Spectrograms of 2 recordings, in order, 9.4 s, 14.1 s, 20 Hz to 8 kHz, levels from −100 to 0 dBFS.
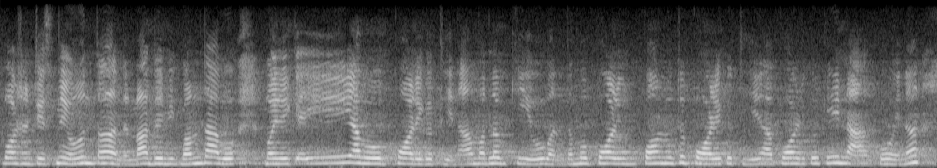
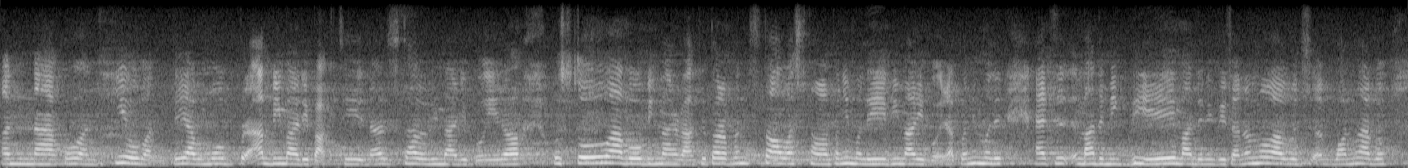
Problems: continuous background conversations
